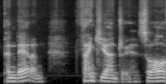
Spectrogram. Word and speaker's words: Penderyn: Andrew Pierce is saying, Aquavita and Welshroy, your pronunciation was correct, Penderyn. Thank you, Andrew. So all I've got to do is lock that in and have some conviction when I say it right, Penderyn.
